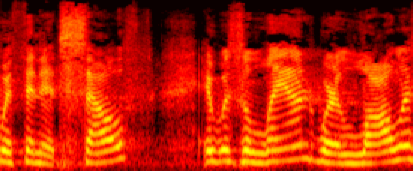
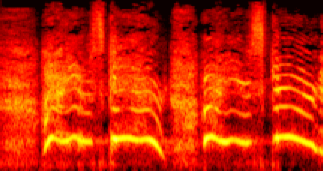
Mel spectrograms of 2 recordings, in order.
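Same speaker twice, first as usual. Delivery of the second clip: put-on shrill, very high, drawn-out hollering. Retelling a man yelling at young bull riders: retelling a yell. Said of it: "he's yelling at them".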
